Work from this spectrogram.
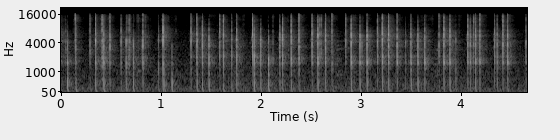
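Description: Long black nails rapidly tap and scratch the surface of an unwrapped solid milk chocolate bar with red fruit pieces, held in the hands. The result is a quick series of crisp, dry clicks and scrapes that are bright and high, with almost no low end and no ring after each contact.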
